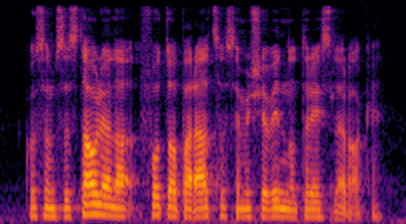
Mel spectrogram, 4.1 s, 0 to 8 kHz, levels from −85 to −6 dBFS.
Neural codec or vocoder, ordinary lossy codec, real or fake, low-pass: none; none; real; 7.2 kHz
